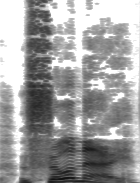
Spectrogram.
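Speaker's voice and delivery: high, slow Russian accent.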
